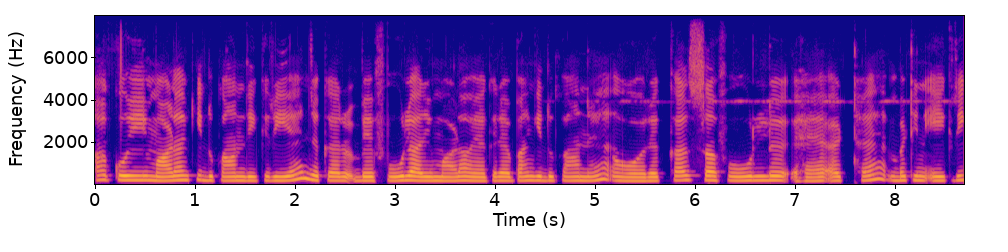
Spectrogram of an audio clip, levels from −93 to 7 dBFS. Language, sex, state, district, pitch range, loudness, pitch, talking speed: Marwari, female, Rajasthan, Nagaur, 185-200 Hz, -17 LUFS, 190 Hz, 165 wpm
